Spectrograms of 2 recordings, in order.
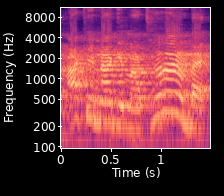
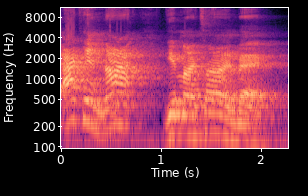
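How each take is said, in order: First: Raised, hard insistence; louder indignant. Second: Slow and heavy on "I"; slower emphatic repeat. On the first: Angry vlogger tells viewers her time is lost. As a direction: press the point loud. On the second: Angry vlogger repeats her point slowly. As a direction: land it slowly. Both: Real, not acted. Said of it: "repeated complaint".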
